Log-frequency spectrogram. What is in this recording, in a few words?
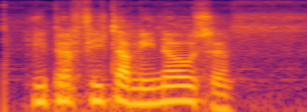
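"hypervitaminose", Dutch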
